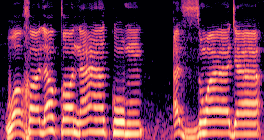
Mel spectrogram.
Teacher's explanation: قاف کے اوپر جو ہے سکون ہے، اس کی وجہ سے آواز ہل رہی ہے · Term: قلقلہ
